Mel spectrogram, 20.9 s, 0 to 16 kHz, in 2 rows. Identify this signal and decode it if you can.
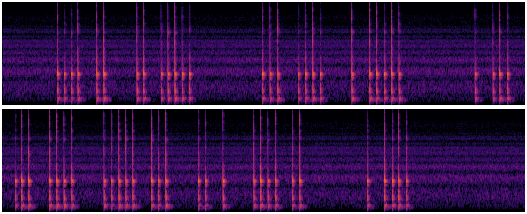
Tap code, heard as knocks on wood, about 7 knocks a second. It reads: RJ OE COXFR D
